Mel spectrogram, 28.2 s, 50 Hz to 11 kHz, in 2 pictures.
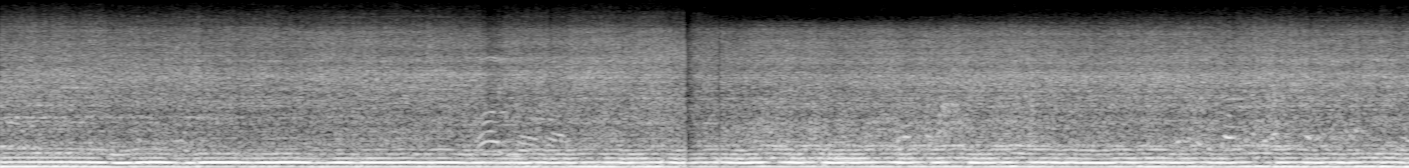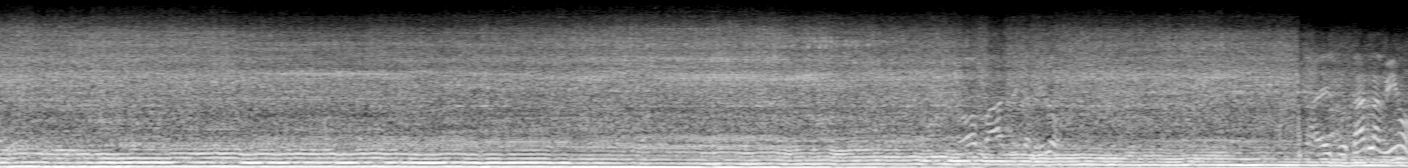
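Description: BMW M1000 RR's 999 cc inline four-cylinder engine idling steadily, its tone even, with no revving.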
